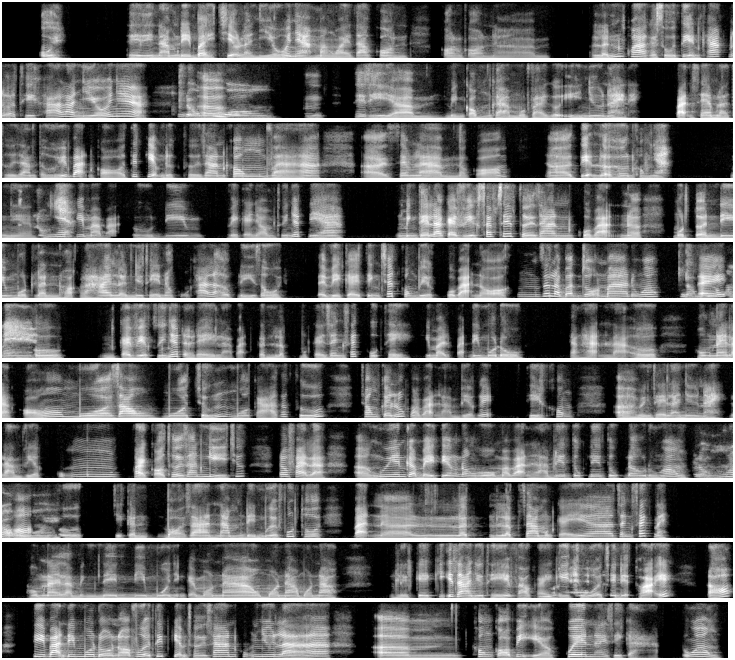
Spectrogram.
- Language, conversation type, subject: Vietnamese, advice, Làm sao mua sắm nhanh chóng và tiện lợi khi tôi rất bận?
- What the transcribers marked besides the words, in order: tapping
